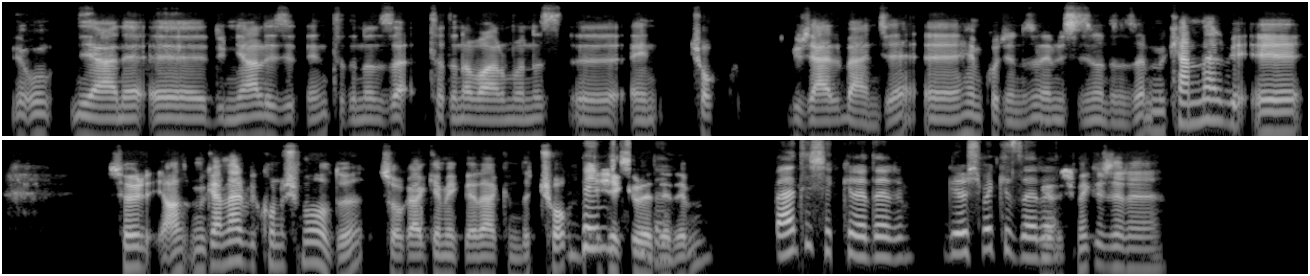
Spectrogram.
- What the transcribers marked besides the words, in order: unintelligible speech; unintelligible speech
- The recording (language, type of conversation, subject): Turkish, podcast, Sokak yemekleri neden popüler ve bu konuda ne düşünüyorsun?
